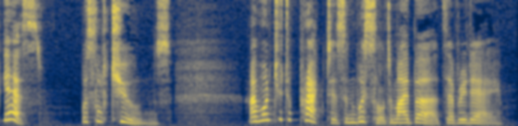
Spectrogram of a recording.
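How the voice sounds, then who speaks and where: A woman's voice: on the high side, very animated, normal speed, no echo, studio quality. A woman reading a storybook aloud, voicing a cold, grand old blind lady over 60. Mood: imperious. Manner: cold, imperious.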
